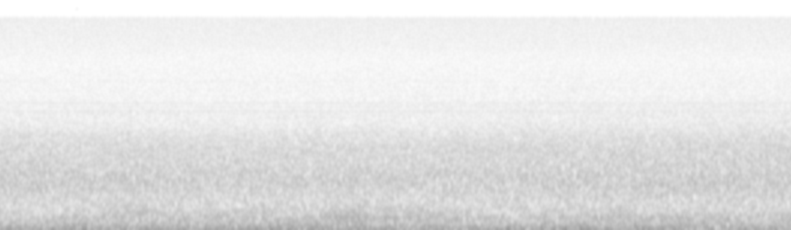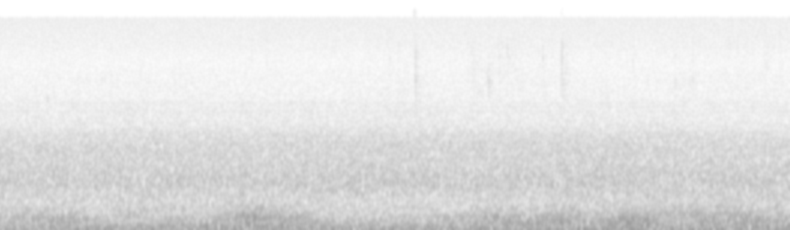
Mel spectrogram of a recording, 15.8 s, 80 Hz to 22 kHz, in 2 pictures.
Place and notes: Tolleson Park, McCauley Rd, Smyrna, GA, USA - 2020 Winter Solstice Stargaze
A member of my family and I were here in order to view the great conjunction between Jupiter and Saturn on the solstice. A couple of other families were also here for the viewing, but they leave at the beginning of the recording. There's a little bit of wind blowing the leaves around and traffic is heard in the background. Taken with the onboard unidirectional mics of the Tascam Dr-100mkiii.
Georgia, United States, December 2020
